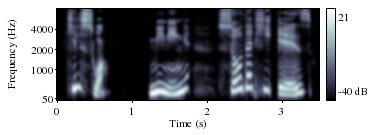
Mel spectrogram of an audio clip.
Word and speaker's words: soit: One of its fixed uses is repetition between two possibilities, soit this, soit that, means either this or that, and it is pronounced soit.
